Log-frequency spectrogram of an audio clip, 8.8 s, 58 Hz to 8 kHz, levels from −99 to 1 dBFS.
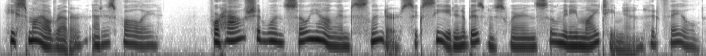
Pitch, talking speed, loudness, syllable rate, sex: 175 Hz, 170 wpm, -19 LUFS, 4.6 syllables/s, female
